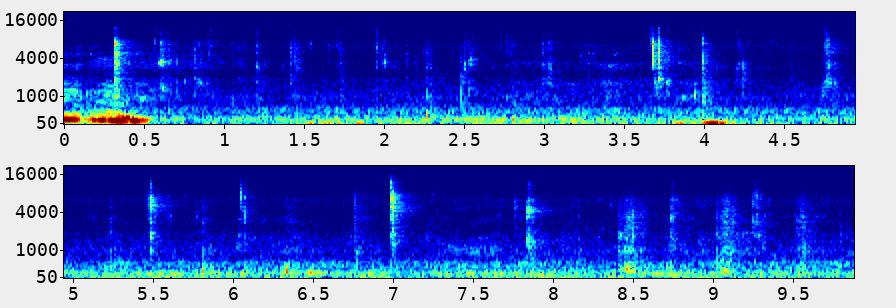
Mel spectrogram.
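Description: A person chewing and crunching tortilla chips loaded with nacho cheese and toppings, close to the microphone. Scattered crisp clicks sound through the chewing, the sharpest about four and seven seconds in.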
